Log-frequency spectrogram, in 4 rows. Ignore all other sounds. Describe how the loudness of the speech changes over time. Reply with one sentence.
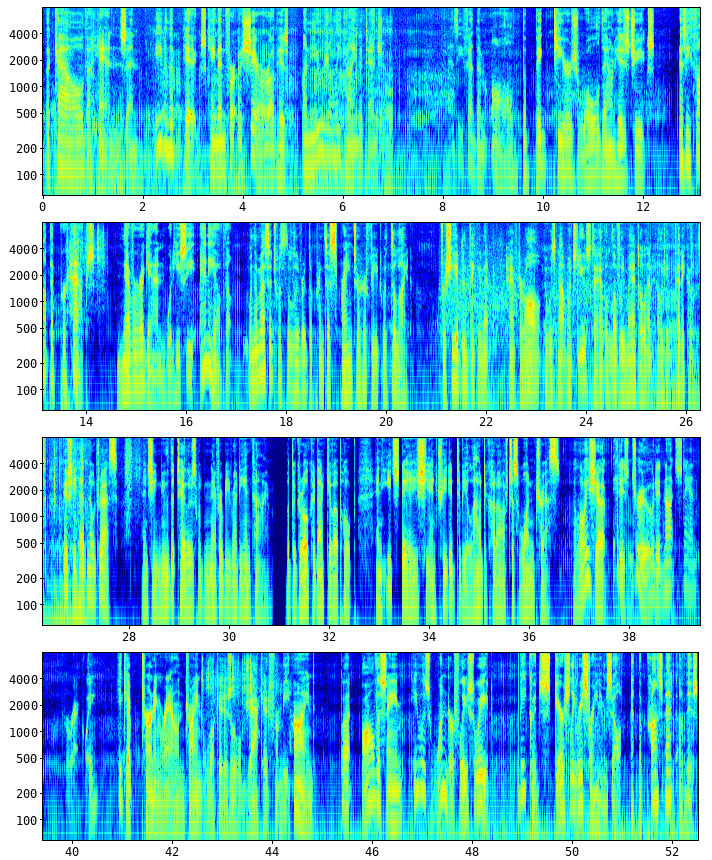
The loudness of the speech stays about the same.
